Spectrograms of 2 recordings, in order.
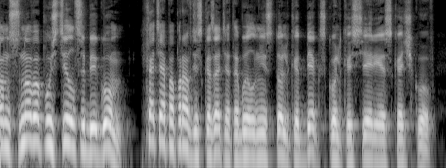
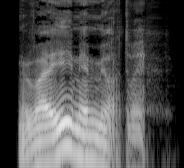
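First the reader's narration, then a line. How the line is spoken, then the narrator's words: Mutter. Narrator (Russian): пробормотал он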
